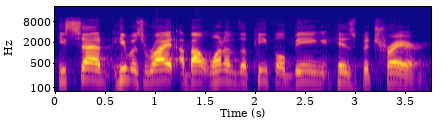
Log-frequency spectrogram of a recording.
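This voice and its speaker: A man preaching a sermon as pastor, retelling the story dramatically and growing loud for the shouted quotes. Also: mid-range voice, normal speed.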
